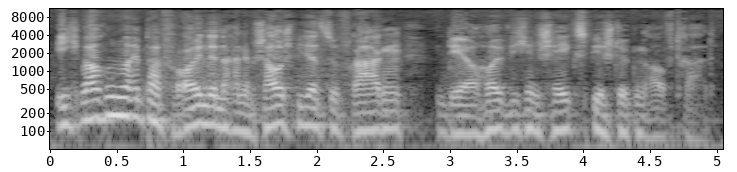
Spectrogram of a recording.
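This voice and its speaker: A man's voice: fairly low pitch, fairly quick, slightly rough. An actor playing a kindly middle-aged theatre showman in a German children's radio play, assured and avuncular. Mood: confident, generous.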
